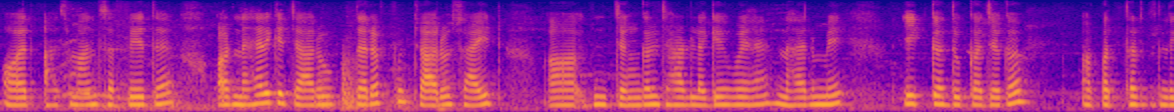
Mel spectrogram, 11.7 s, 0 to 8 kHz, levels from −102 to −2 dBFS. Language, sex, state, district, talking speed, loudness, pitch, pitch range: Bhojpuri, female, Bihar, Saran, 130 wpm, -28 LUFS, 210 Hz, 200-220 Hz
